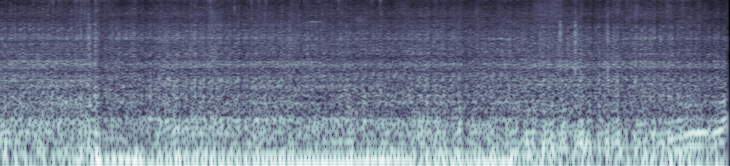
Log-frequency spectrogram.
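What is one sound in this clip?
A motorcycle engine revs as the bike pulls away.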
